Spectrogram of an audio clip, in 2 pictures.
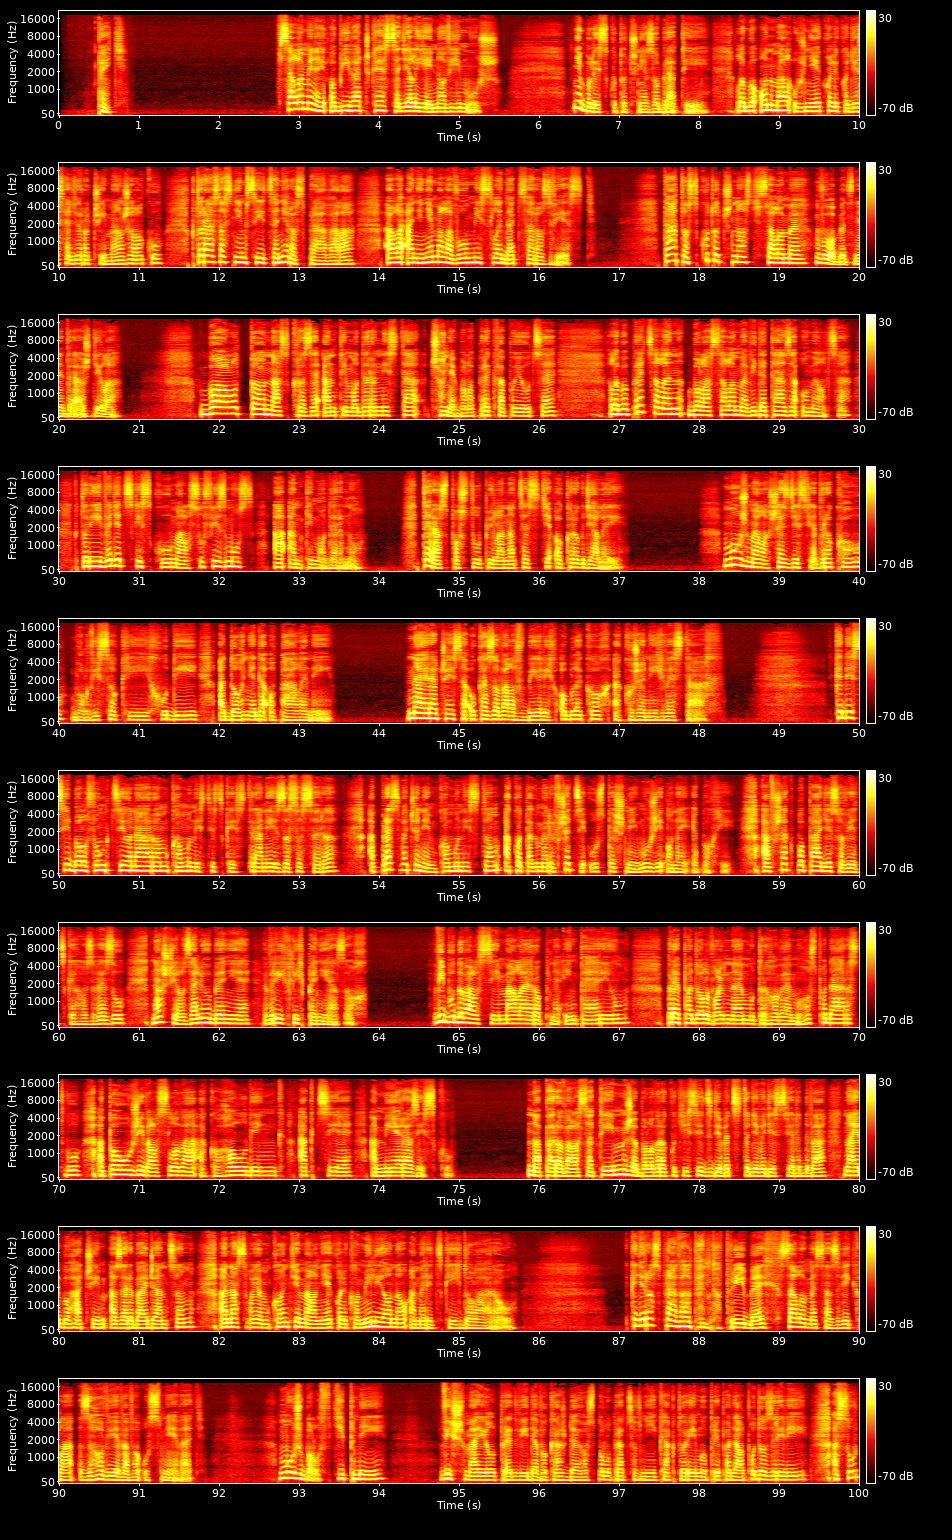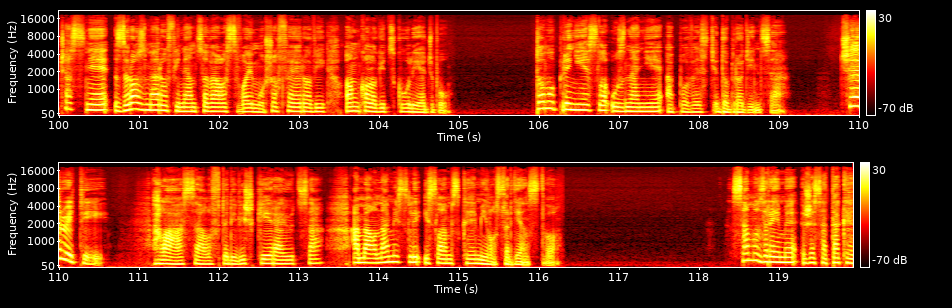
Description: Právna nejasnosť jedného manželstva audiokniha
Ukázka z knihy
